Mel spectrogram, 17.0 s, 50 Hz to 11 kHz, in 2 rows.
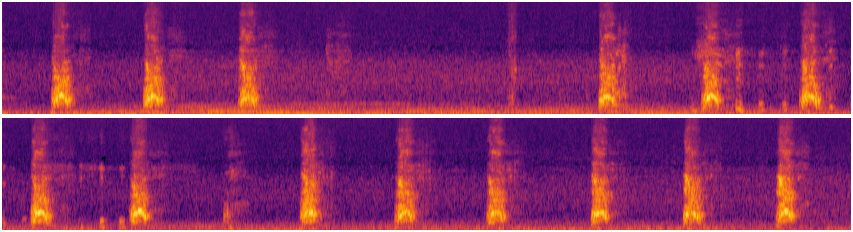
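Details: Staffordshire Bull Terrier Vinnie, 18 months old, barks at a balloon he is unsure of: a long run of short, sharp barks, about one per second, steady and clear against a quiet room.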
